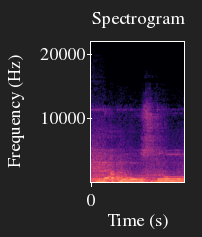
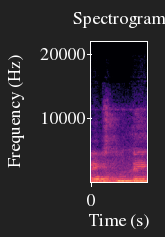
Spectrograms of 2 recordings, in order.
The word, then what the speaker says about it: नमोस्तु: नमोस्तुते नहीं, नमोस्तु परमात्मने।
